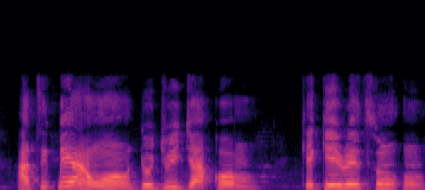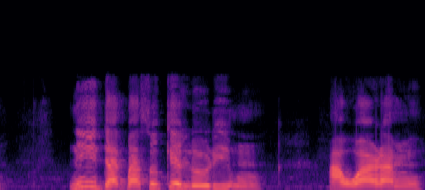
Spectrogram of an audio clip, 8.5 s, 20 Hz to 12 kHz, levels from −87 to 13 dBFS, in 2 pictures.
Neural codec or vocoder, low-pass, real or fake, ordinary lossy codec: none; 7.2 kHz; real; none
